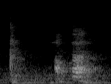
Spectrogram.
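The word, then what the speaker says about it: 밟다: 그런데 비읍으로 나는 경우가 딱 한 경우밖에 없어. 뭐가 있지? 네. 리을 비읍. 밥다. 이 밥다일 경우에만 비읍으로 가는 거예요. 요것만 기억하면 되겠죠? 나머지는 싹 다 리을이에요. 얘 하나만 기억하면 돼. 밥다, 밥다, 밥다야. 밝다가 아니라, 밝다가 아니라 밥다가 됩니다.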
